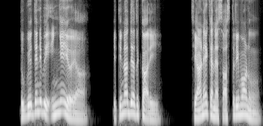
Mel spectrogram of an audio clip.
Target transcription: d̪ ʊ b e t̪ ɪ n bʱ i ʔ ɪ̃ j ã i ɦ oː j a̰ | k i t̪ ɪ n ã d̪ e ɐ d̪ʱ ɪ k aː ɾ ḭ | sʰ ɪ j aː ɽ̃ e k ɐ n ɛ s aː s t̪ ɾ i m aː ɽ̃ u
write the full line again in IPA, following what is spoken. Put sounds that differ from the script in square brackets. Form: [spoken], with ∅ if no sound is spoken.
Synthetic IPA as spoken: d̪ ʊ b e [d̪] ɪ n bʱ i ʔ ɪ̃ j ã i ɦ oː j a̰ | k i t̪ ɪ n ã d̪ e ɐ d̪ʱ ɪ k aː ɾ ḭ | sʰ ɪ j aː ɽ̃ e k ɐ n ɛ s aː s t̪ ɾ i m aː ɽ̃ u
